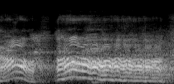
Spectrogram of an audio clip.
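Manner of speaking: rising mock moans. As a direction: moan it out, hammed-up. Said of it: "She was like".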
